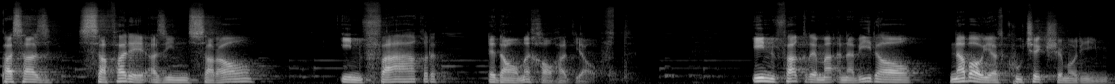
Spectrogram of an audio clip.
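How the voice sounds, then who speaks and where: A man reading a religious book aloud as scripted narration, in a measured, formal and solemn manner. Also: on the low side, a bit bright. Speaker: audiobook reader.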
